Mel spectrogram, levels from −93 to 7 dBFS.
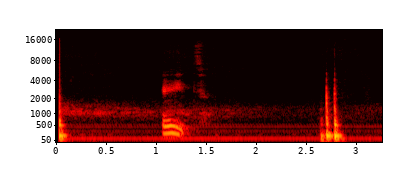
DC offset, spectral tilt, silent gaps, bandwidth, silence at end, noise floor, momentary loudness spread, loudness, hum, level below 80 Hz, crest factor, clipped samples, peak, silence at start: under 0.1%; -8 dB/octave; none; 14.5 kHz; 0.35 s; -65 dBFS; 25 LU; -39 LUFS; none; -60 dBFS; 24 dB; under 0.1%; -18 dBFS; 0.05 s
